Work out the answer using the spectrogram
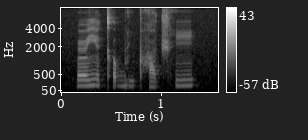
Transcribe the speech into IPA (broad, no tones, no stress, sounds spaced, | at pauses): ø j ɪ kʼ ə b i̤ pʰ a̤ t͡ʃʰ i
